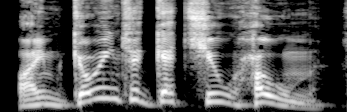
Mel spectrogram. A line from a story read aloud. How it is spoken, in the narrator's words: snapped Tiffany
